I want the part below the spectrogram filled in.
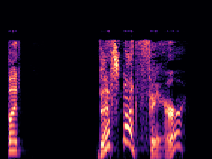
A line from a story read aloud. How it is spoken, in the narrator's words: exclaimed Betsy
